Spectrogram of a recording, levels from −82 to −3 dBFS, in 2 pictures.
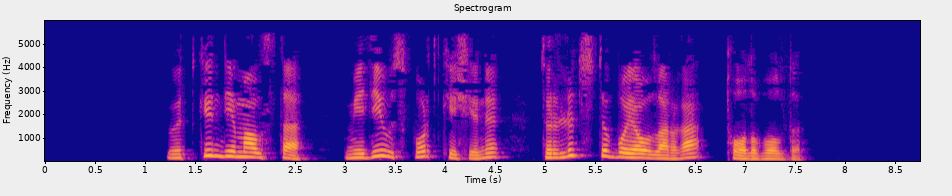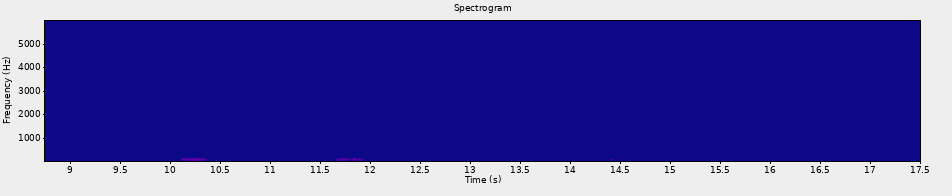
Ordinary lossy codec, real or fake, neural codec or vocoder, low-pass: MP3, 24 kbps; real; none; 5.4 kHz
